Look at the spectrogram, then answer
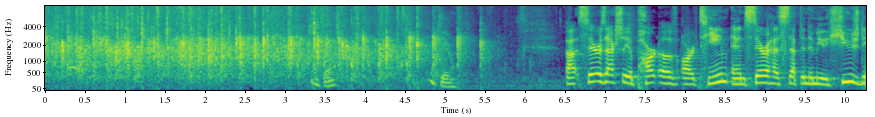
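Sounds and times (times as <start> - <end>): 
church crowd applauding to welcome a woman to the stage: 0.0 - 5.7
speech: 3.6 - 3.9, 4.9 - 5.3, 6.6 - 10.2.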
